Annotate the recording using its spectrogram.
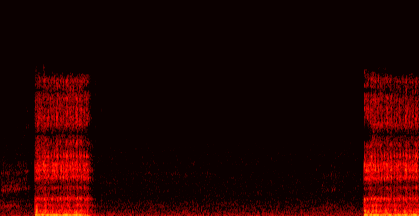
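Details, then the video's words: Deeply sleeping one-year-old Golden Retriever, chin propped on a table from the sofa, gives two rasping snores roughly three seconds apart with quiet breathing between. "ゴールデンレトリバー いびきをかいて大爆睡"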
